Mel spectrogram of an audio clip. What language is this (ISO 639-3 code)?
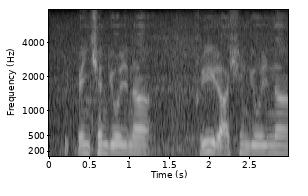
pan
